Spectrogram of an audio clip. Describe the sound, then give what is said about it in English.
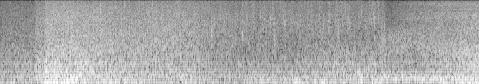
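Heavy storm surf roars and crashes against black sea cliffs, throwing up towering columns of spray over their tops, a loud, continuous wash of spray and rumble that surges at the start and never lets up, with no voices. “Waves smash against black cliffs, throwing up towering columns of spray that reach over the tops of them.”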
